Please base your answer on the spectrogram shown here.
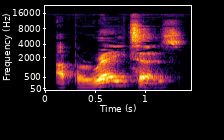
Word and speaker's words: apparatus: in that syllable now the british pronunciation is operators operators that's a british pronunciation operators operators but the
